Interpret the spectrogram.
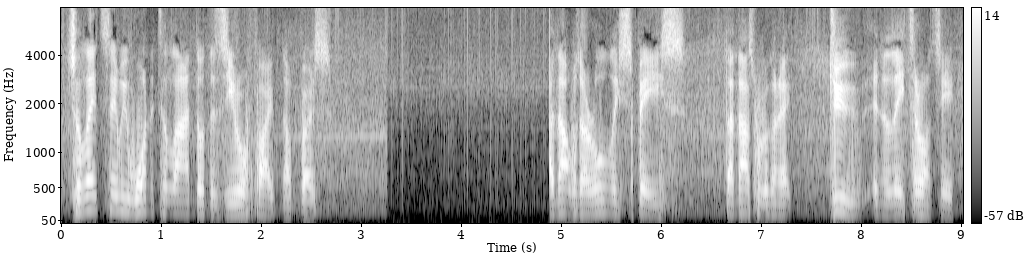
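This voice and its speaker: Guy teaching flying over cockpit noise, bit higher voice, casual, step by step, checks in a lot. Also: fairly even intonation, moderate pace, pushed and bright, poor audio. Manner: informal, step-by-step, often checks with "okay?". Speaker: helicopter flight instructor. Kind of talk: hands-on in-flight instruction with casual banter. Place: small helicopter cockpit in flight. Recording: engine noise inside helicopter cockpit.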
